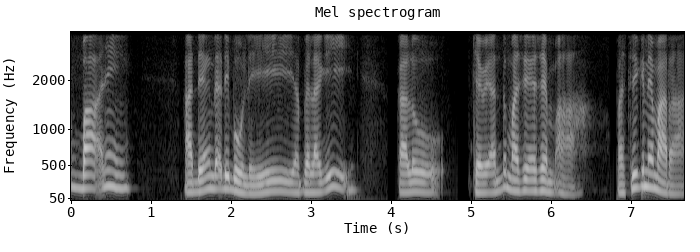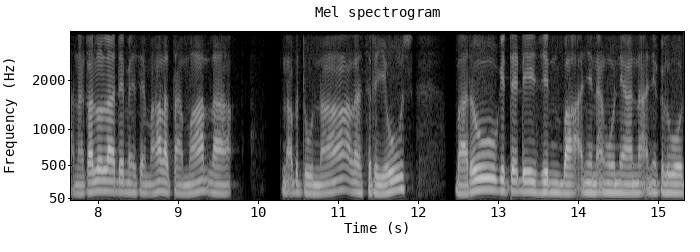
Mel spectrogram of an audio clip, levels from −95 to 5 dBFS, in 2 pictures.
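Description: No technical faults can be heard in the speech. It has come through a working call path, and with nothing above 4 kHz it has the narrowband sound of a telephone line, which fits G.711 mu-law at 64 kbps.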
